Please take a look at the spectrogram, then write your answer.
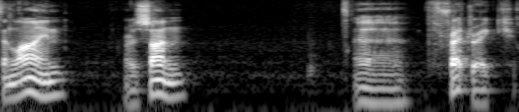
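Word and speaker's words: Frederik: line her son uh Frederick or frerick as we would say his name in Denmark and he is going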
